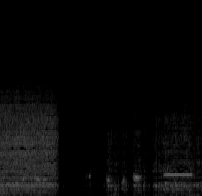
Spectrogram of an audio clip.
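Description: Handheld butane torch burning with a steady hiss as it heats a dab rig's nail. The hiss stops a little over a second in, then comes back in short bursts and a steady stretch, with a thin high whistle near the end.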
